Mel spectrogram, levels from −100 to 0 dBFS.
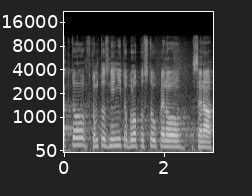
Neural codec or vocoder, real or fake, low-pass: none; real; 10.8 kHz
